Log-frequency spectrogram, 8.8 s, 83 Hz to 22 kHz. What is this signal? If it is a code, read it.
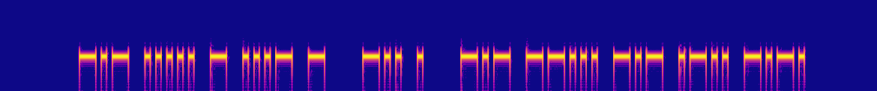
Morse code, heard as a keyed tone, about 22 wpm, 700 Hz. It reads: K5TVT DE K7KLC
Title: USA Callsign DE Callsign - 5 Characters - 22wpm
